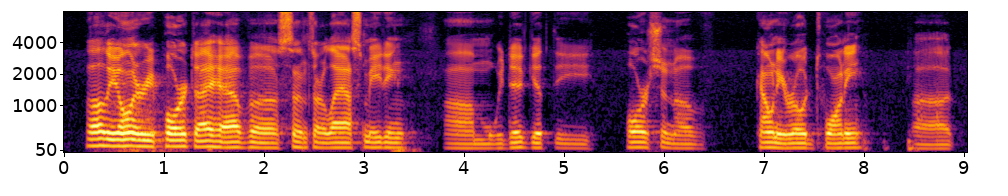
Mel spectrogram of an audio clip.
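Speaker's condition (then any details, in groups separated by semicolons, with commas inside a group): No condition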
